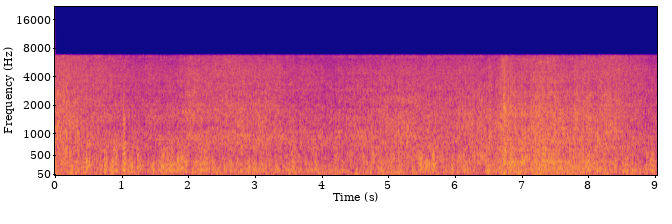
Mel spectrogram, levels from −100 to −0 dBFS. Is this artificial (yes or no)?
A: yes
